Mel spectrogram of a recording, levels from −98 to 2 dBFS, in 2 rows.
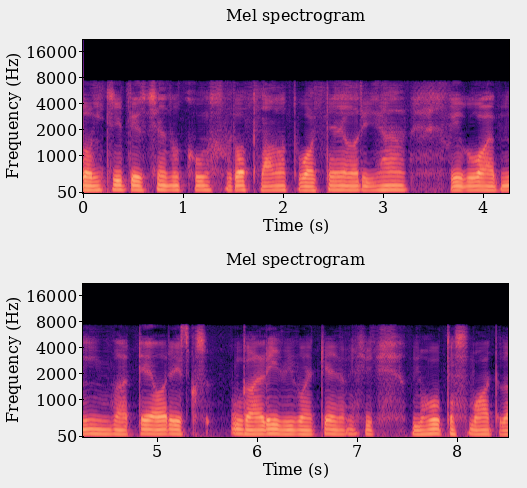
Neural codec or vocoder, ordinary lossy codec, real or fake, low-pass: codec, 16 kHz, 1 kbps, FunCodec, trained on Chinese and English, 50 frames a second; none; fake; 7.2 kHz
